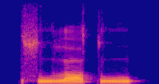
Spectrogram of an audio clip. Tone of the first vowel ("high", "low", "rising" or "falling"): low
